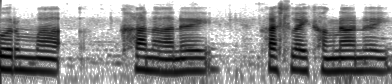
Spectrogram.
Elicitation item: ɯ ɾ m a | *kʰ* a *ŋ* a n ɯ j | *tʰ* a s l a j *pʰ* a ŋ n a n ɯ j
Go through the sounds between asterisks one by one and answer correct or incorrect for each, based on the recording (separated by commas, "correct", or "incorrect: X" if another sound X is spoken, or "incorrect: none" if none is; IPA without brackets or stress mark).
correct, incorrect: n, incorrect: kʰ, incorrect: kʰ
